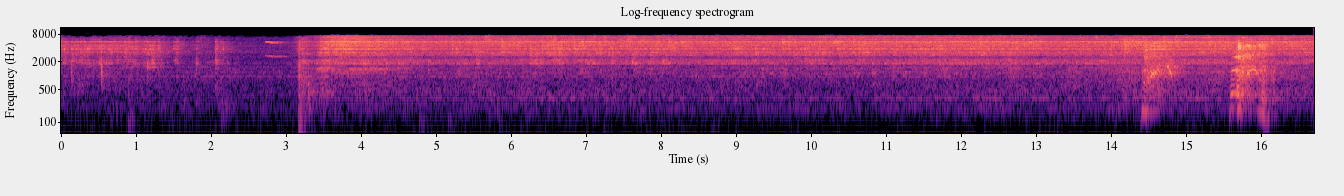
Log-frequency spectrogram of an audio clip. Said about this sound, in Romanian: Personajul feminin care se bucură de un duș, nu-i așa? Toți ne bucurăm de această mică plăcere a modernității.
